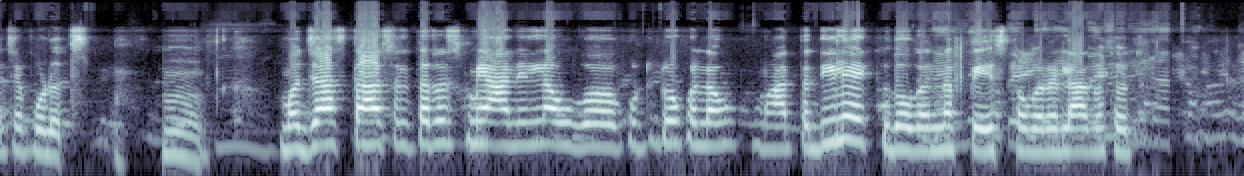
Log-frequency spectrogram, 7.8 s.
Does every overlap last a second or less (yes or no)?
no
